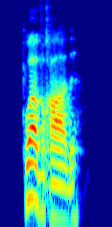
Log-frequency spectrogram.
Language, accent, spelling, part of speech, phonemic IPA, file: French, France, poivrade, noun, /pwa.vʁad/, LL-Q150 (fra)-poivrade.wav
- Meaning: poivrade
